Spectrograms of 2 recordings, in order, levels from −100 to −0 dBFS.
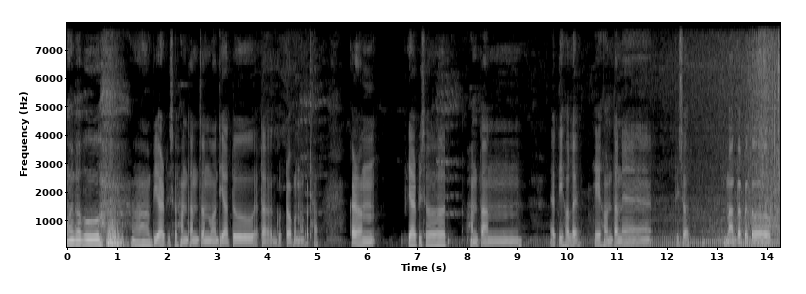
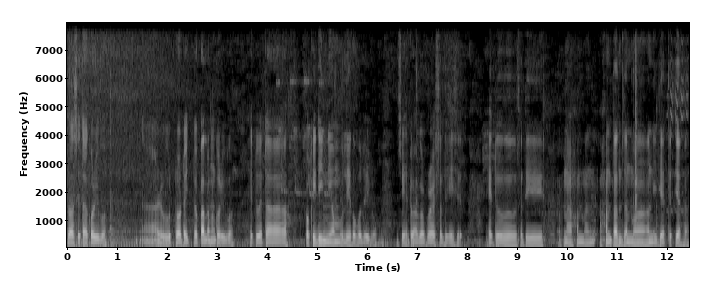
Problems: background sounds at intervals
